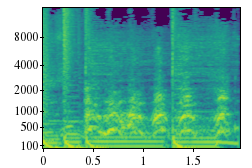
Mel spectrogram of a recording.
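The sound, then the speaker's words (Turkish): Voices mimic dogs on a farm barking, a quick run of bouncy 'woof' sounds in a steady rhythm, sung loudly in Turkish over a bright musical accompaniment. “Çiftliğinde köpekleri var”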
